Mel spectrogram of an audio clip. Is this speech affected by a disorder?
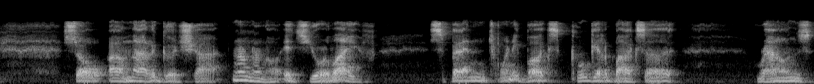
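Yes: gunshot injury to voice box; face bullet ripped esophagus.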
